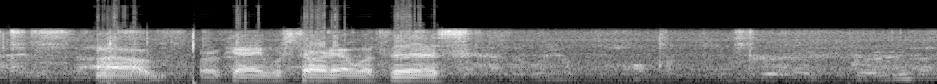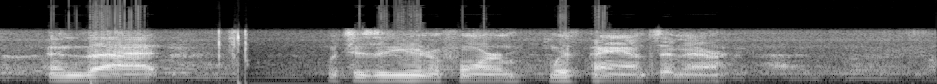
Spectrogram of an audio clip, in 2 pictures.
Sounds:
speech

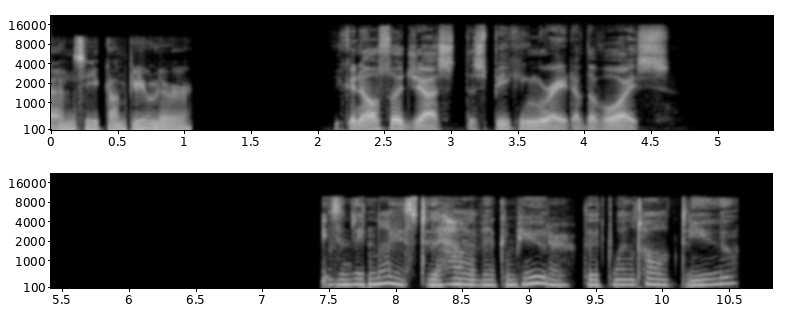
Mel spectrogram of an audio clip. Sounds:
speech

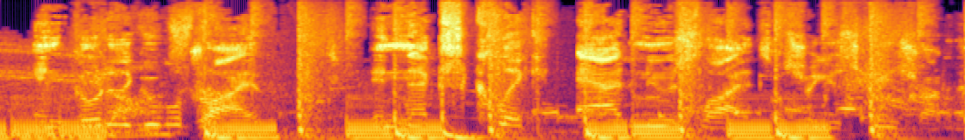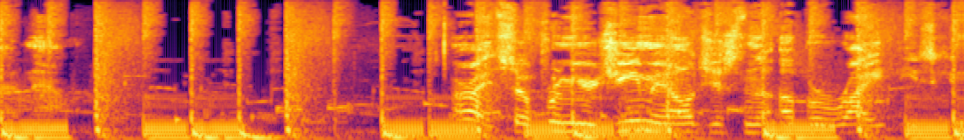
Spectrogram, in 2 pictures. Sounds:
speech, background music, music

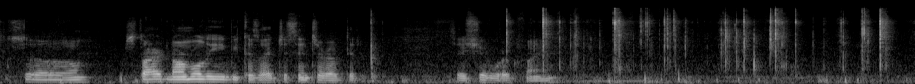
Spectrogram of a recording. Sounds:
inside a small room, speech

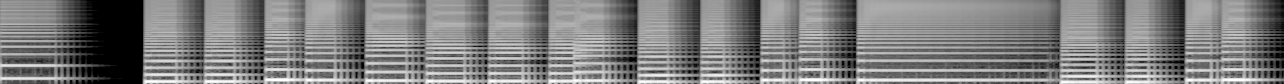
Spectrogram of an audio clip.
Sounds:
soundtrack music, music

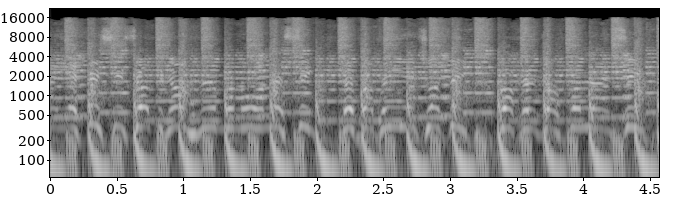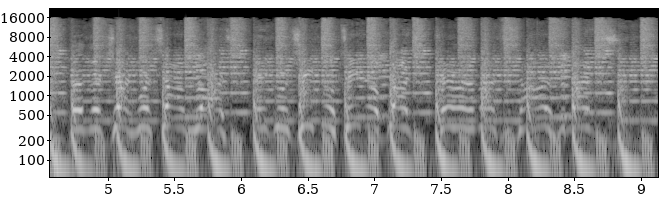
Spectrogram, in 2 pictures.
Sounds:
techno, music, electronic music

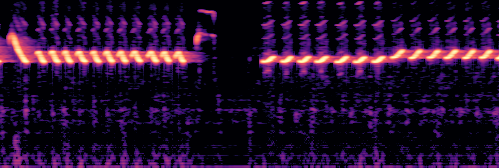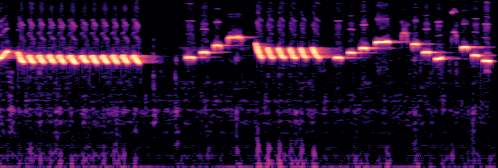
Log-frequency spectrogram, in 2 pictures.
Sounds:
bird squawking

